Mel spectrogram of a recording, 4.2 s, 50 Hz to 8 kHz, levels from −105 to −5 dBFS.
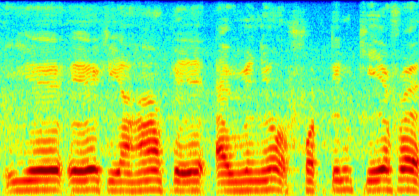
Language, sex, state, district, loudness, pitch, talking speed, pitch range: Hindi, male, Haryana, Jhajjar, -13 LUFS, 145 Hz, 115 wpm, 140-150 Hz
